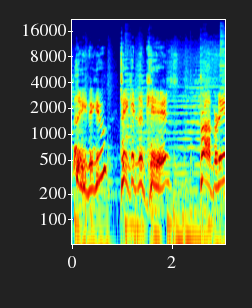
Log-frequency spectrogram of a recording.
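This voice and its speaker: A man voicing a blunt, hard-drinking, divorced old barkeep type with a gravelly voice in a comedic anime parody dub. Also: very high-pitched, unhurried, music in the background, full character voice. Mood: bitter, maudlin. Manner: blunt, rambling, drunken deadpan.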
